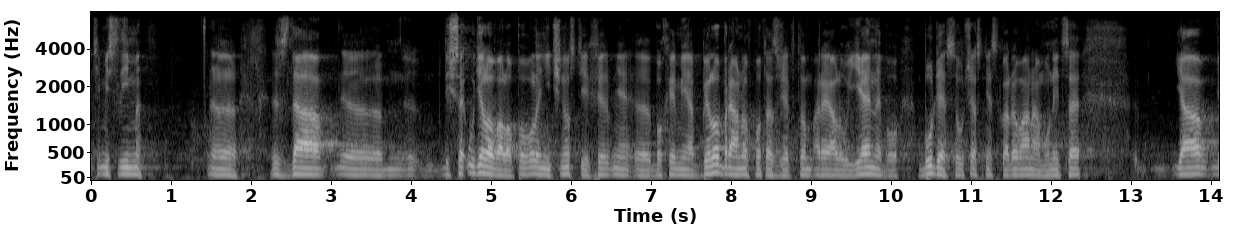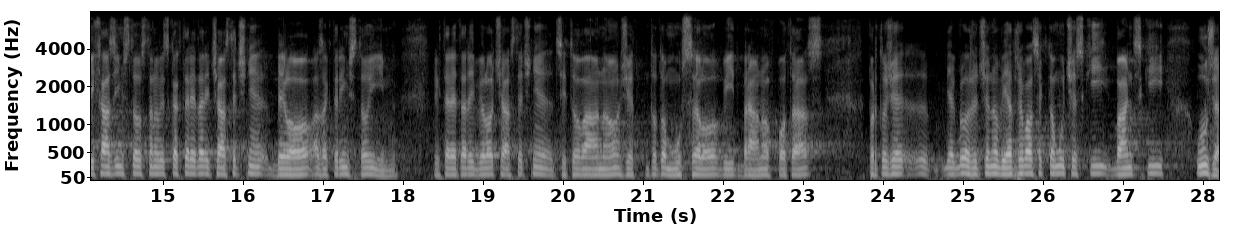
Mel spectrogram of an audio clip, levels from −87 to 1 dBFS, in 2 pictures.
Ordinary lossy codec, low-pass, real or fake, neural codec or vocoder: Opus, 24 kbps; 7.2 kHz; real; none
